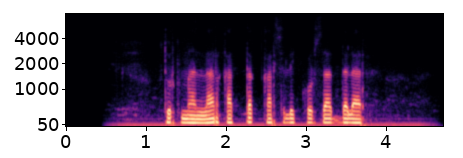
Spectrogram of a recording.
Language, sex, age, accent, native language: Uzbek, male, 18-24, Farg'ona, Uzbek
